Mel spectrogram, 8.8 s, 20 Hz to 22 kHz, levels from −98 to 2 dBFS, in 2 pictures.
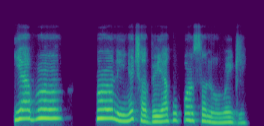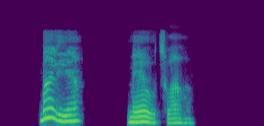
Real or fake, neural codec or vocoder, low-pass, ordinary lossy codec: fake; codec, 16 kHz, 4 kbps, FreqCodec, larger model; 7.2 kHz; Opus, 16 kbps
